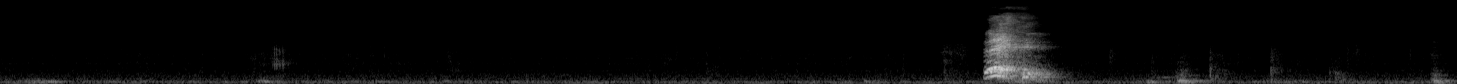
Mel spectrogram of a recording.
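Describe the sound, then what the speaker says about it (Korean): A single loud, sharp sneeze bursts out close to a hand microphone during a quiet lecture on sociology, standing alone against faint room noise. "평소에 쓰던 마이크를 쓰면은 재채기 소리가 다 들어가요"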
